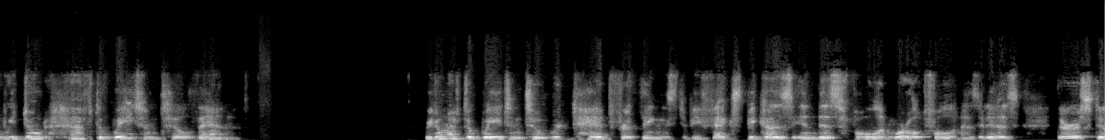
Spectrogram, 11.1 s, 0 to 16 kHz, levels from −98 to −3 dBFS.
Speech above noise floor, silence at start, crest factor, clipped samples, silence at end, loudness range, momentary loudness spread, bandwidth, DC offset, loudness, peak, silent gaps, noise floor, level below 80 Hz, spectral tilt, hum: over 67 dB; 0 s; 18 dB; under 0.1%; 0 s; 5 LU; 12 LU; 8 kHz; under 0.1%; -24 LUFS; -4 dBFS; 2.73-4.07 s, 4.20-4.26 s; under -90 dBFS; -66 dBFS; -5 dB/octave; none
